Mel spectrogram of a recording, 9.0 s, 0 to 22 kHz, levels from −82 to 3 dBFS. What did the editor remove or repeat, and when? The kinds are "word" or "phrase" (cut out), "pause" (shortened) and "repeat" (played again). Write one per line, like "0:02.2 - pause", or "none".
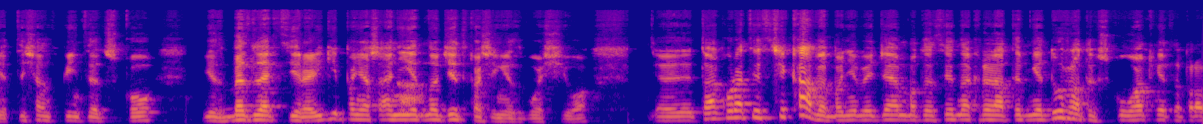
none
